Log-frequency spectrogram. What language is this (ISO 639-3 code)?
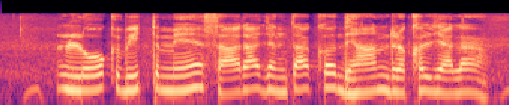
bho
